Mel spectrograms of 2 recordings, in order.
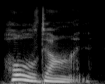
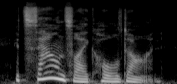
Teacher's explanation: The word hold ends with a D, and on starts with an O. We connect them to say, hold on. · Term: linking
